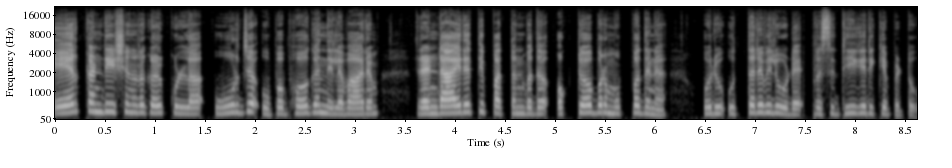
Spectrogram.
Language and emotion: Malayalam, neutral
